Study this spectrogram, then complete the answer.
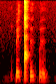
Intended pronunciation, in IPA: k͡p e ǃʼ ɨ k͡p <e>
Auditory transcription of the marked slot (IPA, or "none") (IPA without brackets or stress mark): ɨ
